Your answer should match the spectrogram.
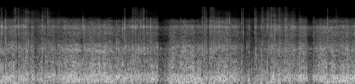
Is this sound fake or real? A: fake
